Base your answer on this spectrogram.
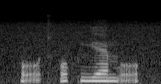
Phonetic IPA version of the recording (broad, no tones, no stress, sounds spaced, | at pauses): o̰ t͡sʼ o k mʲ ɛ m o̰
